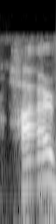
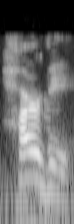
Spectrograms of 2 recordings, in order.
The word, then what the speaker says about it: Harvey: Instead of saying harve. Okay. The word is harvey.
